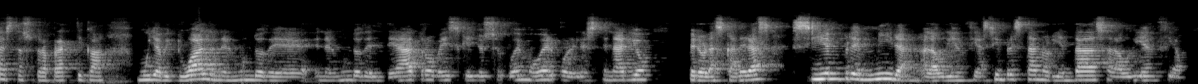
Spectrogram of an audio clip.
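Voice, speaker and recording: A woman giving a webinar lecture on voice use for teachers, in a lively, demonstrative way. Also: medium pitch. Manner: lively, demonstrative, varies intonation. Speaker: voice and communication trainer. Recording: roomy echo.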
